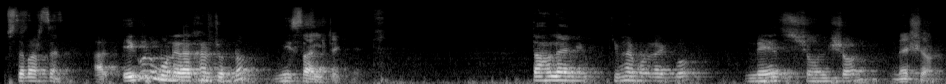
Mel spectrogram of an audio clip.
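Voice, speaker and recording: A man teaching English grammar in a video lesson, going through word lists in a steady, repetitive rhythm. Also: on the high side, normal speed, long pauses. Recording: echoey room with faint ambient noise.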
